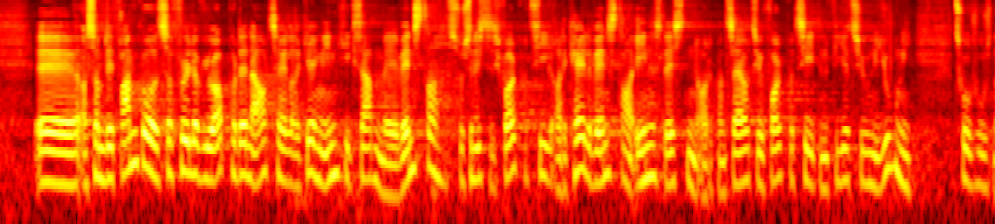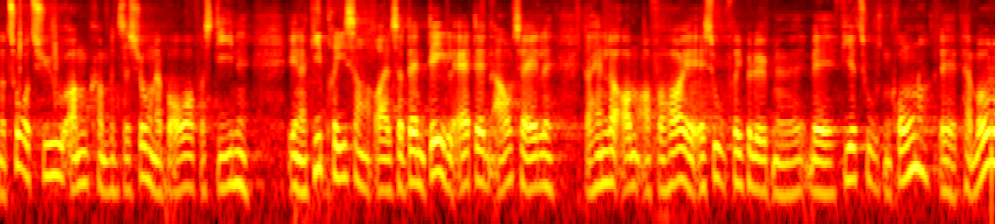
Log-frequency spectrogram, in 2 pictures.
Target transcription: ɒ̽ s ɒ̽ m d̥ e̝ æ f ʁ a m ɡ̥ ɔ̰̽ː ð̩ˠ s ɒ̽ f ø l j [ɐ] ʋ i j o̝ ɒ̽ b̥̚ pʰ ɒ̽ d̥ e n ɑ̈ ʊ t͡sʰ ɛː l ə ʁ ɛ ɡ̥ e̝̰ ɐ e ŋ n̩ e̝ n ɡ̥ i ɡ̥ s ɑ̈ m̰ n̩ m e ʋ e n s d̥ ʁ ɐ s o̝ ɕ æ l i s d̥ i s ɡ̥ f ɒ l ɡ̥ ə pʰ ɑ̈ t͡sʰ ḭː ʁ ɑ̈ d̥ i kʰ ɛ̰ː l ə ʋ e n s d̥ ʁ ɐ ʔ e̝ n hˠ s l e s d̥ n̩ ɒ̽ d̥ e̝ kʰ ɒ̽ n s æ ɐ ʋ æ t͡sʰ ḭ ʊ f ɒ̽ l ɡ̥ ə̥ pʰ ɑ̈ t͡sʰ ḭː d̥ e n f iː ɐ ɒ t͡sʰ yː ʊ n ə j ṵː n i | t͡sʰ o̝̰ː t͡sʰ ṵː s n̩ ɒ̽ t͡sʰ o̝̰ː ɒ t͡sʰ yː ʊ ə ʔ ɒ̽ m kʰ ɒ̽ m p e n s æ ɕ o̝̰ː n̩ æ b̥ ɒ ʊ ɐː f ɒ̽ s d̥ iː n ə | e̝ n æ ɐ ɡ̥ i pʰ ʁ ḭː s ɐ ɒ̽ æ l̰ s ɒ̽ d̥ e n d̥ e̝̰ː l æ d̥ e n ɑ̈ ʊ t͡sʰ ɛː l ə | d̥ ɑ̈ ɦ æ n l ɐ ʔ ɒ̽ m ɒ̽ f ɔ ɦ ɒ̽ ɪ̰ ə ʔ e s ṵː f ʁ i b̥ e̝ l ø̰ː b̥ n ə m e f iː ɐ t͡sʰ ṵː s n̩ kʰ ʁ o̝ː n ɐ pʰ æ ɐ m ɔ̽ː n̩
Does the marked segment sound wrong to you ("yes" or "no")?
no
